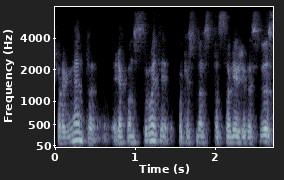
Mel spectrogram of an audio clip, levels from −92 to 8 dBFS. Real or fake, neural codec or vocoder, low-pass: real; none; 7.2 kHz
